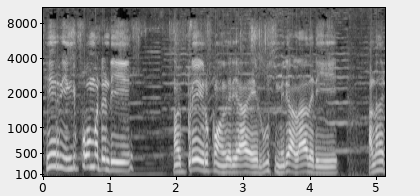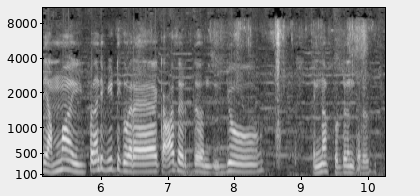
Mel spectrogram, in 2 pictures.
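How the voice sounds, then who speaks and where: A man's voice: a little high, expressive, normal speed, pauses often, mellow, highs cut off, faint music behind. A young man with a Tamil accent, chatting casually outdoors with his best friend, teasing her and then coaxing and apologising. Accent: Tamil Nadu. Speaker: vlogger pulling a prank on his best friend. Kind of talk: casual outdoor prank chat.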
